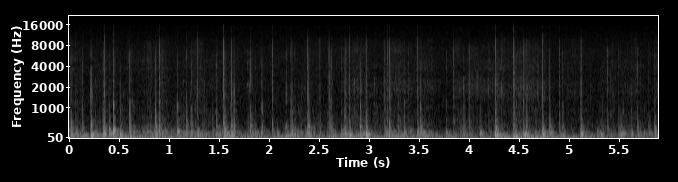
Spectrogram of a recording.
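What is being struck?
Thin plastic umbrella canopy.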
